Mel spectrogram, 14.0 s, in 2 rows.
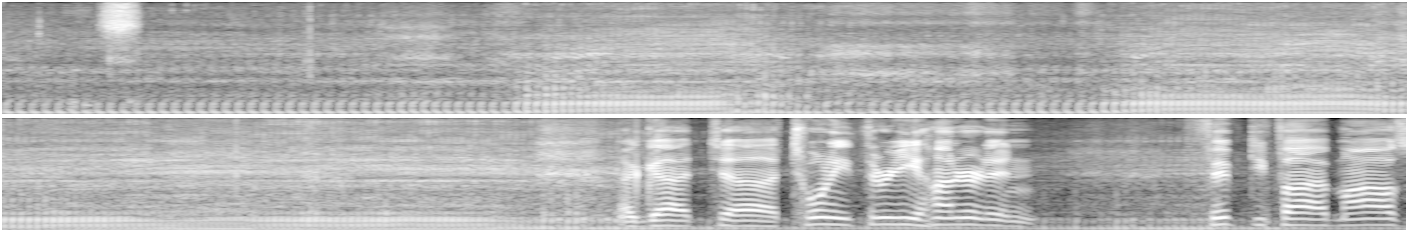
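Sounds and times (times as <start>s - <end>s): motorcycle engine idling and revving: 0.0s - 14.0s.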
